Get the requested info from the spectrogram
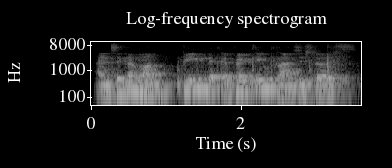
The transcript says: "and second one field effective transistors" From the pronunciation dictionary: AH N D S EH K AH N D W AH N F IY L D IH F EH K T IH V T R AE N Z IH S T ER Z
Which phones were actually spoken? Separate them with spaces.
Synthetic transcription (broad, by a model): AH N D S EH K AH N D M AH N F IY L D IH F EH K T IH V T R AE N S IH S T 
